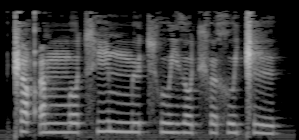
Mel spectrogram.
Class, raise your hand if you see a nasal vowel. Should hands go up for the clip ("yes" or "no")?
no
